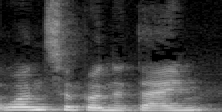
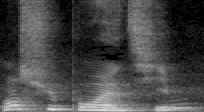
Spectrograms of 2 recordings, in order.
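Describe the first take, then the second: First: It is said with an English-style accent. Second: It is said with a strong French accent.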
